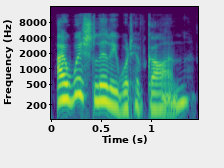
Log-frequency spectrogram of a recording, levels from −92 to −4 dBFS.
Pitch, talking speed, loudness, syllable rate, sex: 215 Hz, 245 wpm, -18 LUFS, 4.6 syllables/s, female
